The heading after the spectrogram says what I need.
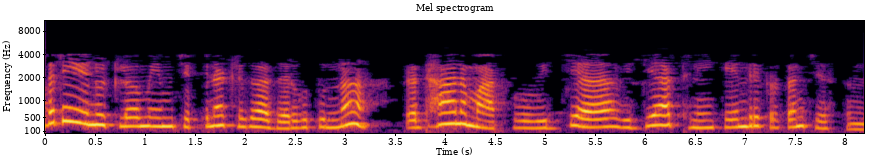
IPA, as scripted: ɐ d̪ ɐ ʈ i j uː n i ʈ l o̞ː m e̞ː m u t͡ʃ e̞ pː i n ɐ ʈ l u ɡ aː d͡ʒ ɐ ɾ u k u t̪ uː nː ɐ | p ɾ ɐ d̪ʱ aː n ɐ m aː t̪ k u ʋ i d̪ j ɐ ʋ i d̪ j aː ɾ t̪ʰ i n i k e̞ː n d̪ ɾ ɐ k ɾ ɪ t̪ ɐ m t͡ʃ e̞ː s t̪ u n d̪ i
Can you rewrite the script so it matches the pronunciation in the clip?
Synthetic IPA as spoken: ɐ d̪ ɐ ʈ i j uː n i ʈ l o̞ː m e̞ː m u t͡ʃ e̞ pː i n ɐ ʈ l u ɡ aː d͡ʒ ɐ ɾ u ɡ u t̪ u nː ɐ | p ɾ ɐ d̪ʱ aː n ɐ m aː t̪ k u ʋ i d̪ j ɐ ʋ i d̪ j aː ɾ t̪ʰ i n i k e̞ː n d̪ ɾ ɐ k ɾ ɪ t̪ ɐ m t͡ʃ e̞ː s t̪ u n d̪ i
